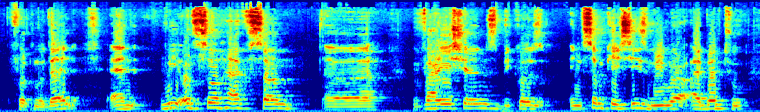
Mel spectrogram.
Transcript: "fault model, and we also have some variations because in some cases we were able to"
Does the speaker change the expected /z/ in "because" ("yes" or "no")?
no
